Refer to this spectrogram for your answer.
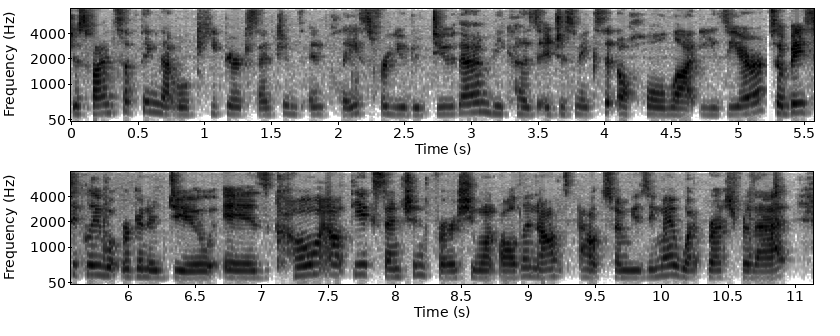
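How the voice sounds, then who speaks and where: With noticeable background noise behind her, a woman talks at a medium pitch with ordinary pitch variation. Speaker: beauty vlogger. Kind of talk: tutorial. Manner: casual, chatty.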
